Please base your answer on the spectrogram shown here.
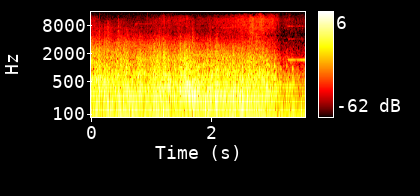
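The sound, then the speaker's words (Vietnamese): Loud, sustained rolling thunder with a hiss of rain beneath it. The deep rumble swells through the middle and eases slightly near the end. “Trên bầu trời cũng vang lên một tiếng sấm sét đến rợn người.”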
